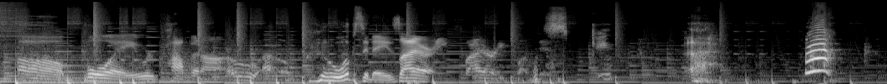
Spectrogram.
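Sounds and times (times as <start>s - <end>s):
speech: 0.2s - 6.3s, 6.9s - 7.3s
person sneezing: 8.0s - 8.4s.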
